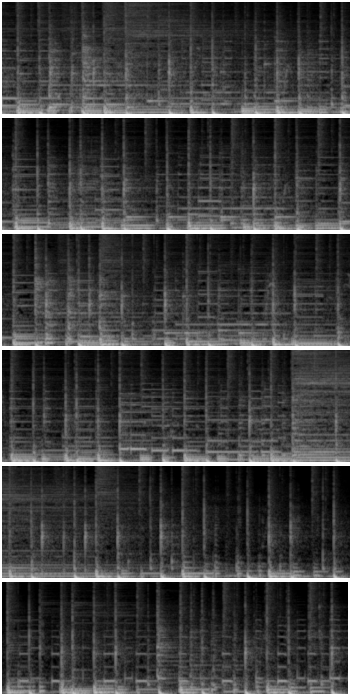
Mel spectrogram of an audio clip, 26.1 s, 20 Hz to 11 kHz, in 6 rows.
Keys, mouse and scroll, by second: 0.5 right click, 2.0 click, 9.6 click, 10.3-14.7 drag, 22.8 click, 23.1 click.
